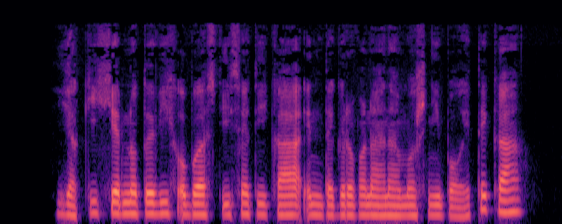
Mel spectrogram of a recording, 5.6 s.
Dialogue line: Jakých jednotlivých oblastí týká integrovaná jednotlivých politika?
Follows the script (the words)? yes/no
no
